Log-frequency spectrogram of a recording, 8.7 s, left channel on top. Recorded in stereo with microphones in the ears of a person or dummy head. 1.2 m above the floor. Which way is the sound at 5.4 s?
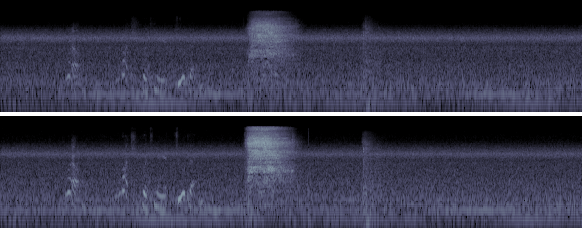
15° right (ahead or behind).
